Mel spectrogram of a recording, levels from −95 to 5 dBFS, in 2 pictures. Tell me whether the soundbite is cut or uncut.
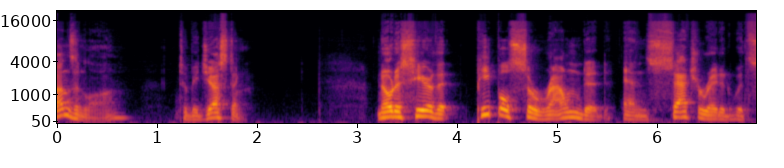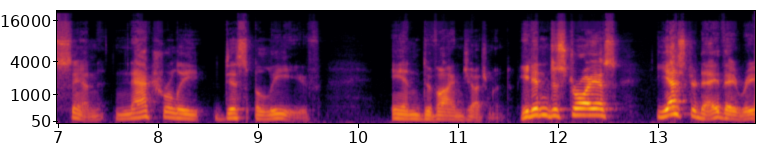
cut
